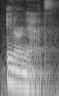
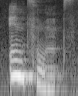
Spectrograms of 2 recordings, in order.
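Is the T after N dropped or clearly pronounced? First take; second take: dropped; pronounced. First: The T after the N is dropped. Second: The T after the N is clearly pronounced. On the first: "American accent, we tend to skip T and we leave exclusively N" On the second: "in British accents, we pronounce N and T in a very clear and selective way"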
